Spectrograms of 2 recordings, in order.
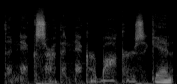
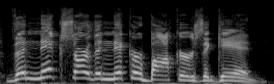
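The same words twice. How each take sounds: First: Unvoiced whisper, much softer. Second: Said in the usual way. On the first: Shown as a demonstration. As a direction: whisper it so no one catches the word. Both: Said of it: "I'm not gonna say that word again".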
